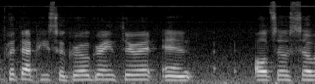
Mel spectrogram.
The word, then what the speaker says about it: grosgrain: So, I'm just going to get a piece of grosgrain to to put through it. And grosgrain is spelled g r o s g r a i n. We don't pronounce the s.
